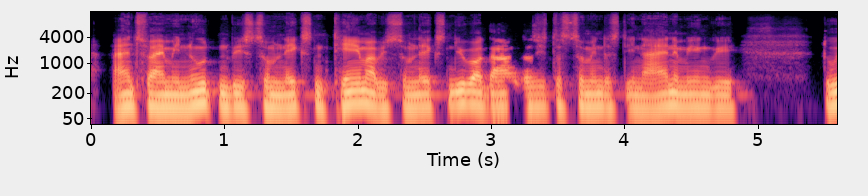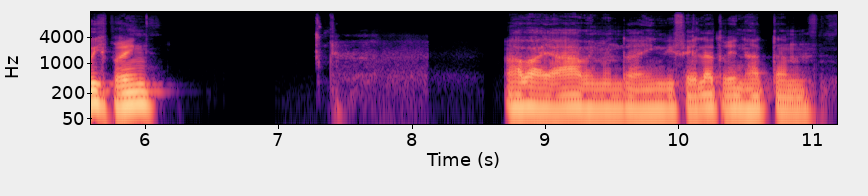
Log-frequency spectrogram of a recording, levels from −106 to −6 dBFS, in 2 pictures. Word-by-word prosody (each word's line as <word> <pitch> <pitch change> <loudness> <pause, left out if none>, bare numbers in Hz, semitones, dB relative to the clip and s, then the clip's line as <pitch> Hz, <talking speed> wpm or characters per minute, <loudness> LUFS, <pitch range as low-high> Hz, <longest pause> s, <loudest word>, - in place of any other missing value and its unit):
1, 95 +3 +2
2 95 0 +3
Minuten 95 +3 +3
bis 95 -1 0
zum 90 -1 +1
nächsten 90 0 -1
Thema, 110 -1 +4
bis 85 -1 -3
zum 90 0 -1
nächsten 95 +2 -1
Übergang, 100 -3 +3
dass 90 +1 -2
ich 95 -1 -5
das 95 -2 -6
zumindest 95 -2 -1
in 90 -1 -1
einem 95 +3 +2
irgendwie 90 -1 -1 0.6
durchbringe. 105 0 +3 2.6
Aber 90 0 0
ja, 90 +1 -1
wenn 85 0 -4
man 80 0 -5
da 85 -2 -5
irgendwie 80 +1 -4
Fehler 85 +2 -3
drin 85 -2 -4
hat, 85 0 -5
dann 75 -3 -6
90 Hz, 155 wpm, -24 LUFS, 85-95 Hz, 2.6 s, Thema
